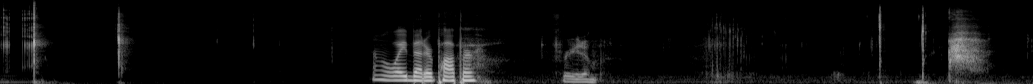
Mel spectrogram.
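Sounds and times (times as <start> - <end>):
speech: 3.7 - 4.9, 5.6 - 6.1
person chewing and eating something crispy: 6.9 - 9.4.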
